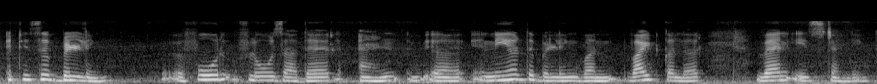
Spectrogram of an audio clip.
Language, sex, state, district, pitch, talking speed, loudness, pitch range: English, female, Gujarat, Valsad, 170 Hz, 130 wpm, -17 LUFS, 160-195 Hz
